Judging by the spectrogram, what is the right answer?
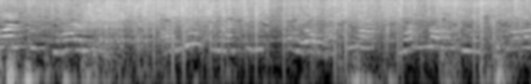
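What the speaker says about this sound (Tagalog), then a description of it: "Prito natin yun." Steady crackling sizzle of food frying in hot oil while cooking beef kare-kare, continuous and close, with faint voices murmuring underneath.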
